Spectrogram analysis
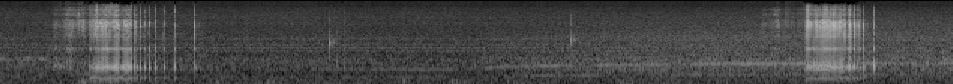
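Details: Adult man asleep and snoring: two loud rasping bursts about five seconds apart, with quiet room noise between them. Snoring.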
